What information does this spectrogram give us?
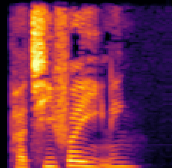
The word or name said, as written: partiforening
